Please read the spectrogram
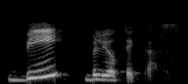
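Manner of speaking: "bibliotecas" slow, first syllable BI stressed. Shown as a demonstration. Teacher imagining a wrong stress for students, stress on bi. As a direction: lean on bi in "bibliotecas", then the rest. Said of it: "la sílaba tónica de bibliotecas es bi".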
